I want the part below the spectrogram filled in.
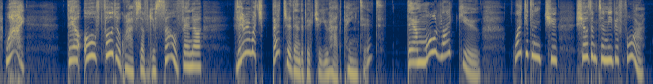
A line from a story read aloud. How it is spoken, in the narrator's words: she exclaimed in much surprise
